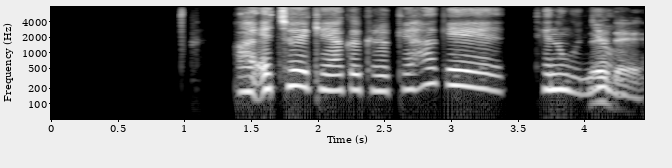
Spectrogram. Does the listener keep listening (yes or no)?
no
